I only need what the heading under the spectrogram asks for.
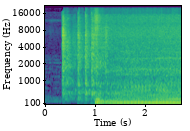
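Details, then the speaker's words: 2008 Triumph Rocket 3 after the starter relay mod, on a borrowed battery: single short starter spin, fires almost at once and settles into a steady, even idle; healthy quick start. "a that was quick that was quick all right be mind the mess now"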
